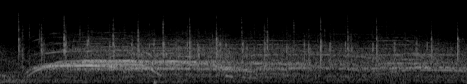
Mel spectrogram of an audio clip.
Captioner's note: crowd cheers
